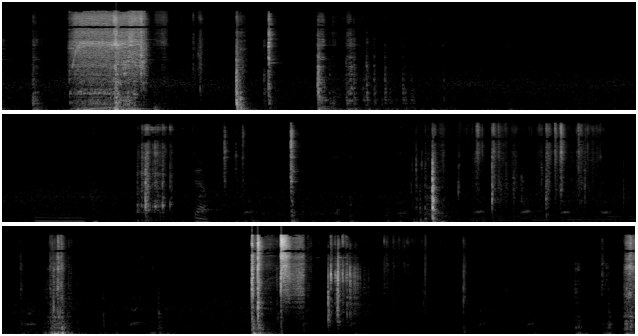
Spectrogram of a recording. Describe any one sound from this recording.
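Metal parts clank and knock together.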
